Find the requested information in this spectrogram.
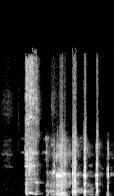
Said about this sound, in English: by the way, if you're listening to this, sorry for my coughing. I should be muting my mic,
